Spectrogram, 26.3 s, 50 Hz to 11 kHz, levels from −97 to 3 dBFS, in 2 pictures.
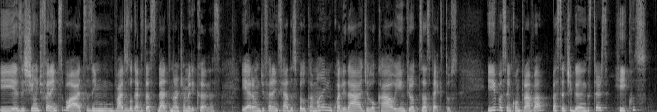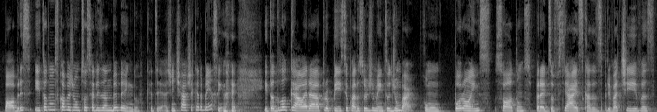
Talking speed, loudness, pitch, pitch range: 145 wpm, -27 LUFS, 210 Hz, 195-230 Hz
